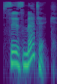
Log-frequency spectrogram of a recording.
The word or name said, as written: schismatic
